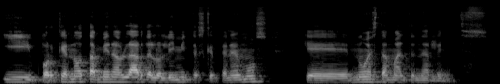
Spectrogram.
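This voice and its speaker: A man's voice: fairly low pitch, fairly even intonation, normal speed. Mexican guy in his 30s, interview guest, easygoing and thoughtful, jokes around a bit. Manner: warm, reflective, joking. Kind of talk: casual interview.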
